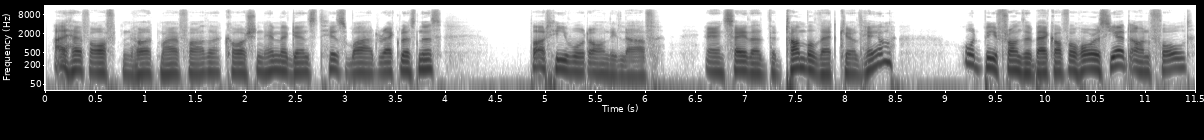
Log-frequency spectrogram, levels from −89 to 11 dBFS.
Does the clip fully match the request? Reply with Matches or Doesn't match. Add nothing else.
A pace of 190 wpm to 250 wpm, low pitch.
Doesn't match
